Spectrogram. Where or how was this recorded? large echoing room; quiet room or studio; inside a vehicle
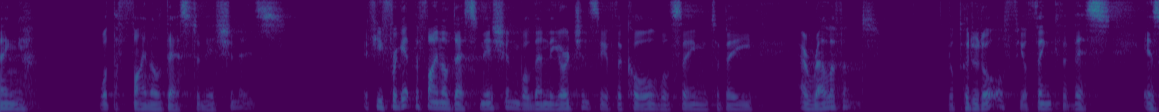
large echoing room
